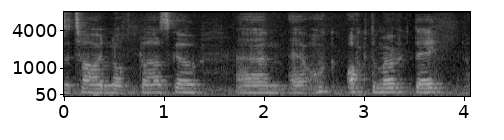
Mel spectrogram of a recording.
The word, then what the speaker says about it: Auchtermuchty: Auchtermuchty. It's getting the loch, the och.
